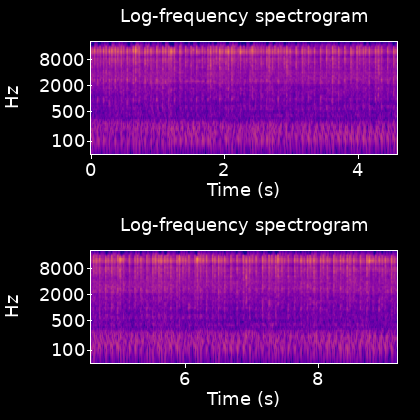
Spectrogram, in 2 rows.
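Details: 1983 Yamaha Virago 920 V-twin barn find, freshly revived, spark plug replaced: low lumpy idle with dropped pulses, front cylinder kicking in and out; owner suspects fuel, rough idle with intermittent misfire.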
